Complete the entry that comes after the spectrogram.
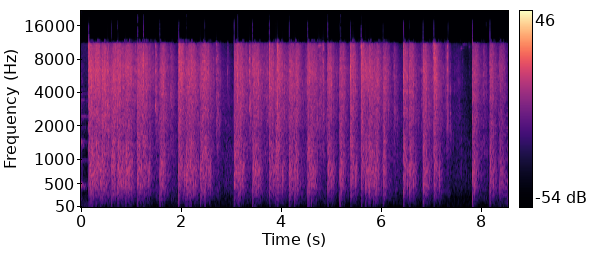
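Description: Rapid handgun gunshots fired back to back during a shooting class, loud and sharp, dozens of cracks in quick, slightly uneven bursts with brief pauses, no talking between them.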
